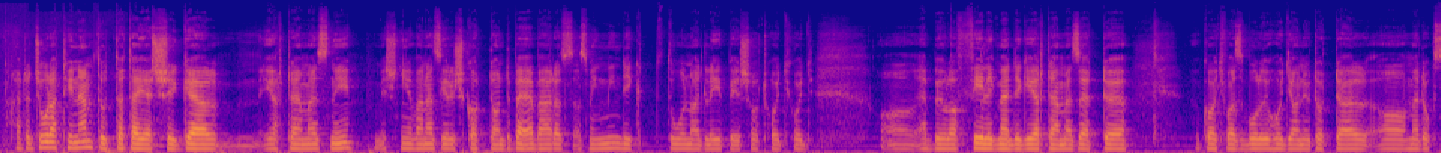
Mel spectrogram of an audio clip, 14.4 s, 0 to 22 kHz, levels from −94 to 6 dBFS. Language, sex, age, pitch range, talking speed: Hungarian, male, 20-39, 120-130 Hz, 145 wpm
